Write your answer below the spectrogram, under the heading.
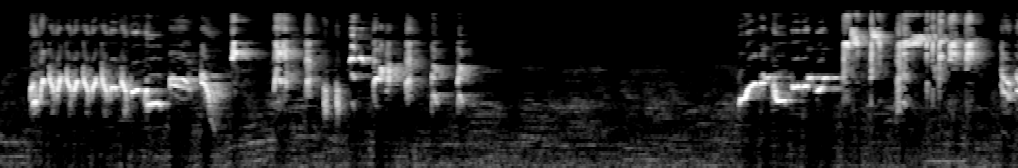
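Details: Orange-headed thrush song used as a lure to prompt another bird to sing: rapid, varied phrases of clear whistles and sharp high notes in two long bursts, separated by a short quiet gap.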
